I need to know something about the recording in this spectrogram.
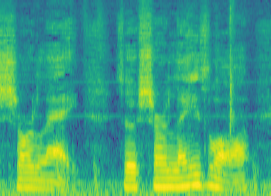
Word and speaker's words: Charles: american you might say charles law but he was a frenchman and so it's actually pronounced charlay so charlay's law says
